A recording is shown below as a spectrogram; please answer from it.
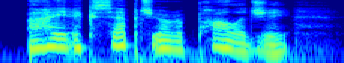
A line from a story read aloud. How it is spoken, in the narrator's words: Jonas replied shakily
